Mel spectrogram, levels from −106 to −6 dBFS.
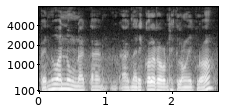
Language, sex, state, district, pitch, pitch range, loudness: Karbi, male, Assam, Karbi Anglong, 120 Hz, 115-140 Hz, -15 LUFS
